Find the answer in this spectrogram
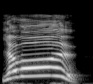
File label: yes sir, german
